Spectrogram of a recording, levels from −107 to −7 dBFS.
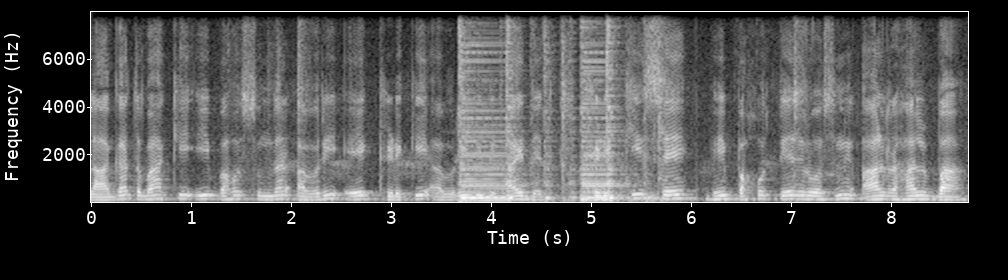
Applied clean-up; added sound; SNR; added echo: none; Guitar; -2 dB; none.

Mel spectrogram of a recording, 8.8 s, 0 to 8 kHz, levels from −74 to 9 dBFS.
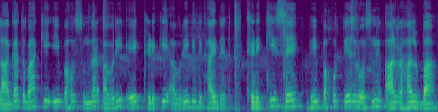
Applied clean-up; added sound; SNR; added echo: none; none; none; none.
